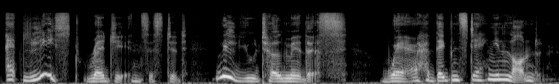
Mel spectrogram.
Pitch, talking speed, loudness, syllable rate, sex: 175 Hz, 170 wpm, -18 LUFS, 4.4 syllables/s, female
